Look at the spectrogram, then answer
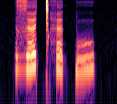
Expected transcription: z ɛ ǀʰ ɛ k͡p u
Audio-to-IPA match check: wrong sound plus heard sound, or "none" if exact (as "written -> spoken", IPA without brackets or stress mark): none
